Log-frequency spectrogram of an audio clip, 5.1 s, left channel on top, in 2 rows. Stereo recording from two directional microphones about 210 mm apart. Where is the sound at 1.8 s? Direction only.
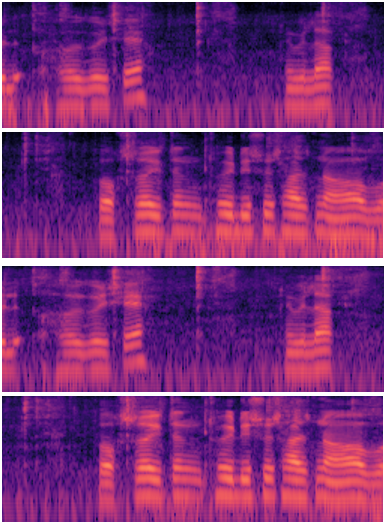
15° left (ahead or behind).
